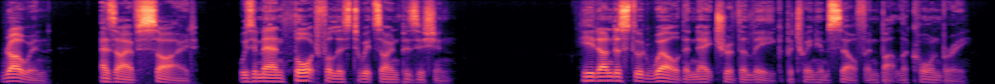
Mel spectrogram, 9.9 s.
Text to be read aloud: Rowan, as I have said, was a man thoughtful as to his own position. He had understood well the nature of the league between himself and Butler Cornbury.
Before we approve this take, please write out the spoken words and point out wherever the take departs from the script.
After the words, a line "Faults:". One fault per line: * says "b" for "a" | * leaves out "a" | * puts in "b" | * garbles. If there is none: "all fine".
Rowan, as I have sighed, was a man thoughtful as to its own position. He had understood well the nature of the league between himself and Butler Cornbury.
Faults:
* says "sighed" for "said"
* says "its" for "his"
